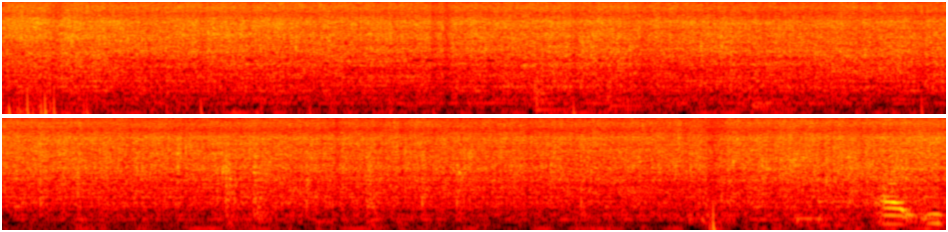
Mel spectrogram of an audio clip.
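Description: Tomatoes hit hot oil with cumin seeds in a pan, giving a loud, steady, close sizzle and hiss that holds without a break.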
